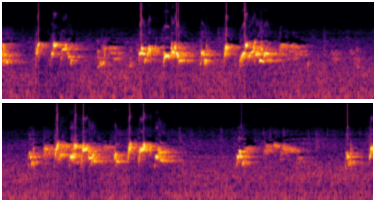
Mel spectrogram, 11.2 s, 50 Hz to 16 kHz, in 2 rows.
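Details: Caged red-whiskered bulbul kept Thai style in Singapore, recorded around 14 February 2018, sings clusters of rich whistled phrases, then falls quiet for a second or two before the next burst.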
